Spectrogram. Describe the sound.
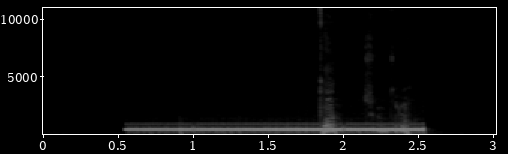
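A phone's ringback tone on an outgoing long-distance call from an American phone: a steady, mid-pitched electronic tone holding for about two seconds, then cutting off, with brief voices overlapping near its end.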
